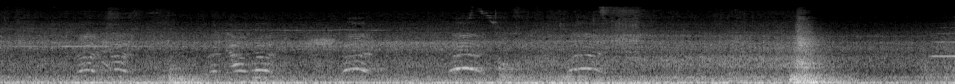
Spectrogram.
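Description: A large bus engine rumbles steadily as the bus drives slowly nearby.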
